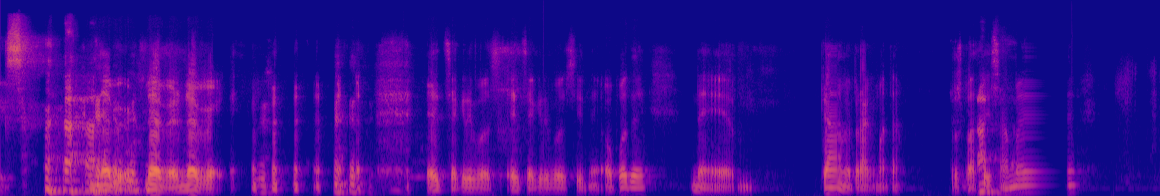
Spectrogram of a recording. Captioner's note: laughs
